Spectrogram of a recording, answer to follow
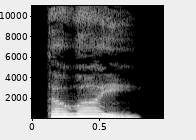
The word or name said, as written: ದುವಯಿ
